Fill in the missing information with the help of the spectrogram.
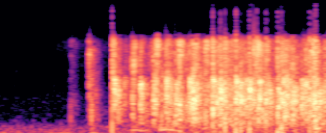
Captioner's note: applause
